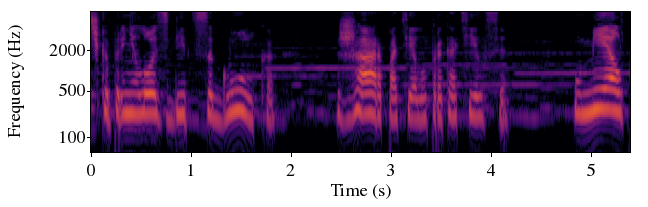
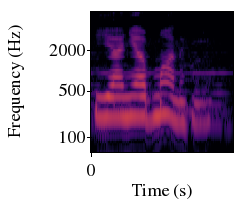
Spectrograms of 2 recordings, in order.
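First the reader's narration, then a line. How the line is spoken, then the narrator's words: Calm reassurance. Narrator (Russian): заверил спокойно амфибия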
